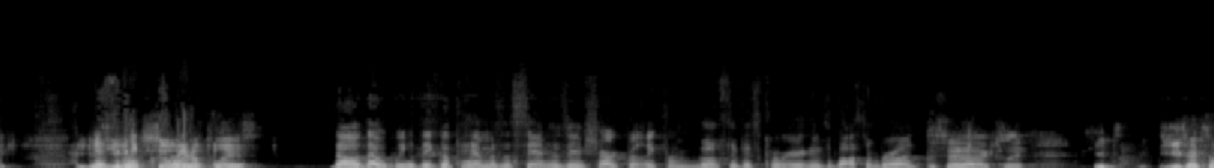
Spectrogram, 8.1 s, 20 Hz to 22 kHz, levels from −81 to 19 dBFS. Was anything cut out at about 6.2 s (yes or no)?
yes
